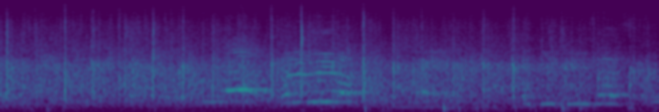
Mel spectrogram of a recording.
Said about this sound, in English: Clap your hands. Right? Alguien aplaude sus manos.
